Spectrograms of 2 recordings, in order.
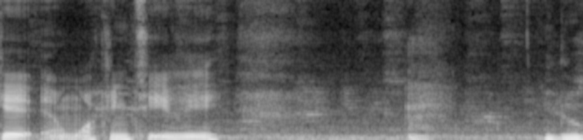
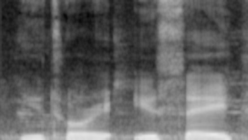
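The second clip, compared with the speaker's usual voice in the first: ordinary delivery, nothing marked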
